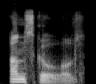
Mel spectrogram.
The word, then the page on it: unschooled: British English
